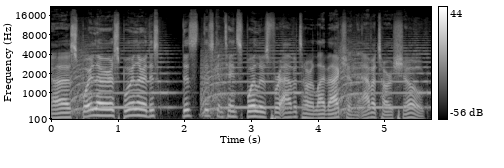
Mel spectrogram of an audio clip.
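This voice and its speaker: With music in the background, a man keeps to a moderate pace. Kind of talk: casual review commentary. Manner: casual, rambling.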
